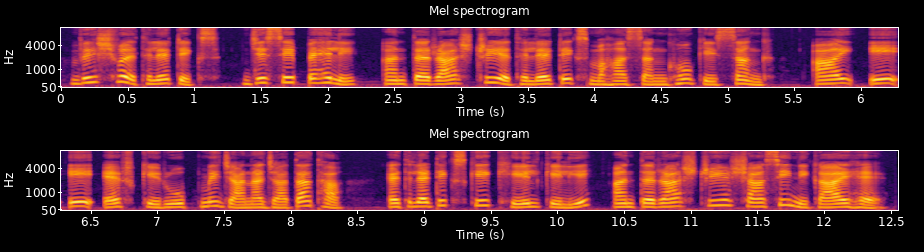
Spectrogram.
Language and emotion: Hindi, neutral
